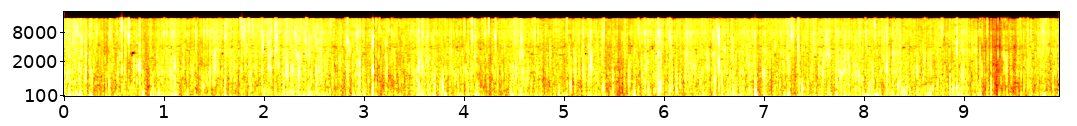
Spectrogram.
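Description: Fingertips and short nails scratch clear cling film wrapped over a black foam microphone windscreen. The result is a steady, dense stream of close crinkling and rustling that sounds heavy and bassy, broken by small sharp crackles that stop instantly, sounding much like rain on a surface.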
